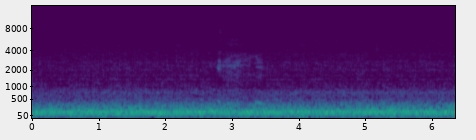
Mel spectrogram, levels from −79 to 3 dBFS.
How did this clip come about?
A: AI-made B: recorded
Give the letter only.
A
